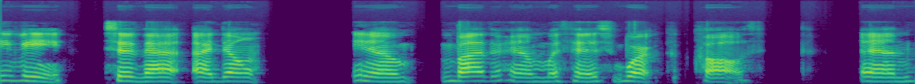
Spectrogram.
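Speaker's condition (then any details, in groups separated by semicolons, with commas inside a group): ALS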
